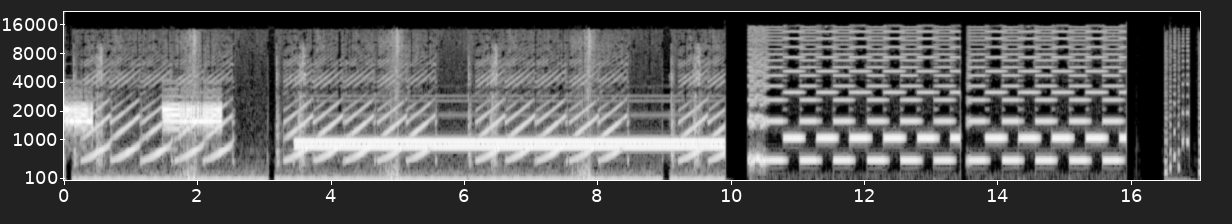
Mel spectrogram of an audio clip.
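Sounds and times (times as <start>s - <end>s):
electronic siren whooping: 0.0s - 2.6s, 3.3s - 13.3s
low hum: 0.1s - 9.9s.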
